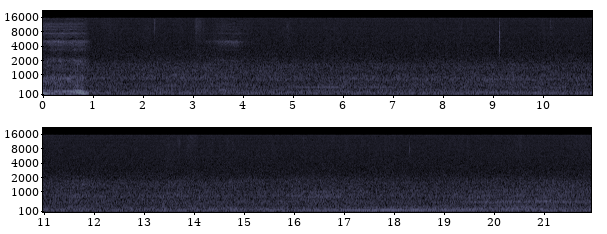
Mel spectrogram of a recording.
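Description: Soft, steady rumbling snoring through sleep breaths, with quiet room noise in the background.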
